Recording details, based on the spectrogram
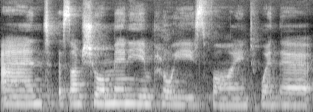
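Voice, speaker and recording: A woman with a British accent speaks in a monotone, flat intonation, her voice somewhat breathy. Room echo is audible. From Britain. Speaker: business owner and vlogger. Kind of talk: casual introductory vlog. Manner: conversational, somewhat hesitant with repetitions.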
